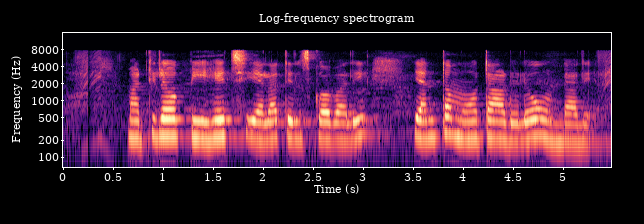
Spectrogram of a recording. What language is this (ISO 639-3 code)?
tel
